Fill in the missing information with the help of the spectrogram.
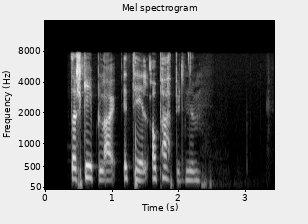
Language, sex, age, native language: Icelandic, female, 13, Icelandic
